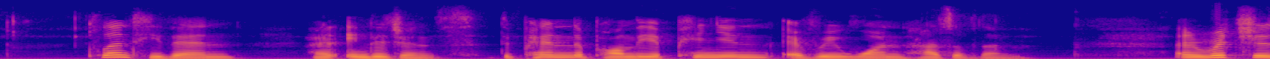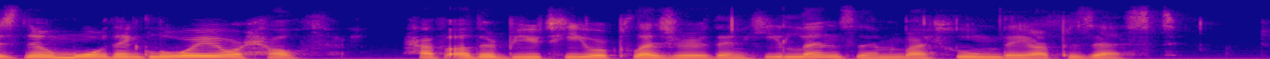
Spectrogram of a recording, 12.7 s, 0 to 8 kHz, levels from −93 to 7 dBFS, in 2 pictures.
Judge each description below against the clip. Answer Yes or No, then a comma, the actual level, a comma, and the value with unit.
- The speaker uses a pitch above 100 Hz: Yes, medium, 185 Hz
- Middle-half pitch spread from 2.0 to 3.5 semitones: No, average, 3.9 semitones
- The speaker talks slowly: No, average, 165 wpm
